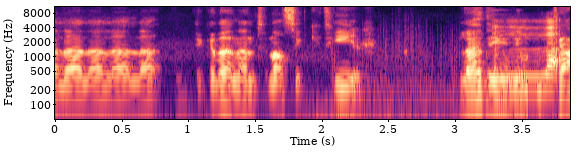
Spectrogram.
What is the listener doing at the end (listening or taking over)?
listening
